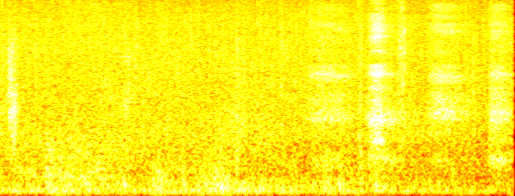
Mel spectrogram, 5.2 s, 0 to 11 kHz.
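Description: Thunder in a lightning storm in The Witcher 3 rolls as a continuous low rumble under steady rain, with a brief swell near the middle.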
